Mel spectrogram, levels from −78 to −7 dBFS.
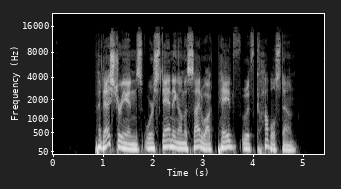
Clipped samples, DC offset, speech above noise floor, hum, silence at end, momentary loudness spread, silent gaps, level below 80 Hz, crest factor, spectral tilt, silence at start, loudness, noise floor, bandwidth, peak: under 0.1%; under 0.1%; 58 dB; none; 0.55 s; 10 LU; none; -36 dBFS; 18 dB; -3.5 dB/octave; 0.85 s; -20 LUFS; -78 dBFS; 16 kHz; -4 dBFS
